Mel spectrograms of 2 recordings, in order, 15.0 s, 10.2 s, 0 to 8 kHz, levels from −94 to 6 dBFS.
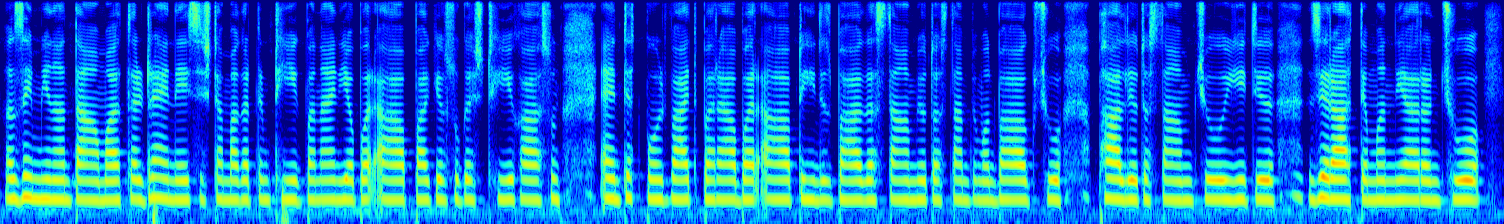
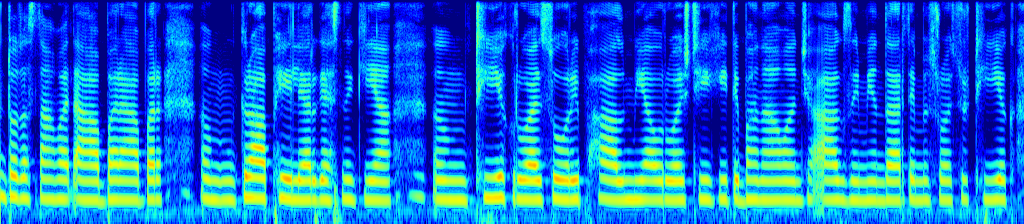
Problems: none marked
